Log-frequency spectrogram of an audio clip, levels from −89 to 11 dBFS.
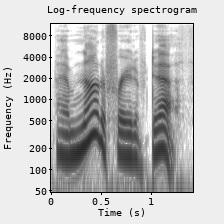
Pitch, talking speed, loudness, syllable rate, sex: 185 Hz, 255 wpm, -13 LUFS, 5.5 syllables/s, female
